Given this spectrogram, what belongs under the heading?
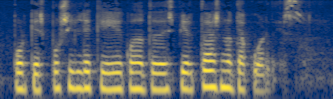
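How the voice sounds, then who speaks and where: Somewhat breathy with a dark, mellow tone, a woman speaks at a fairly quick pace. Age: 40s. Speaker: personal development podcaster. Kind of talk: guided reflection; motivational monologue.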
